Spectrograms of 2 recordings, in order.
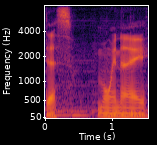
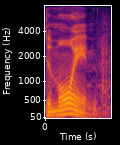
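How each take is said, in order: First: It is said like 'Desmonet', ending in 'ay'. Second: It is said like 'Duh Moyn', ending in 'oyn'. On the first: The speaker calls it wrong. "You thought I was trolling with Desmonet?" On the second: The speaker calls it right. "But it's Des Moines"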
